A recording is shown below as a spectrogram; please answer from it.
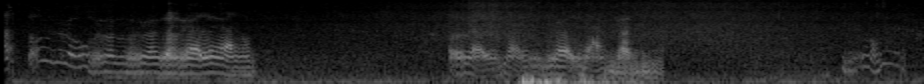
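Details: Tabby cat eating cheese and enjoying every bite, giving two long wavering, warbling moans with rich harmonics, then a short rising murmur near the end; quiet room between bursts.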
